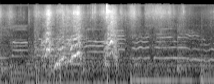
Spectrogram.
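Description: Zipper of a fabric camera bag being pulled open in a couple of quick rasping strokes, over background music with held notes.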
